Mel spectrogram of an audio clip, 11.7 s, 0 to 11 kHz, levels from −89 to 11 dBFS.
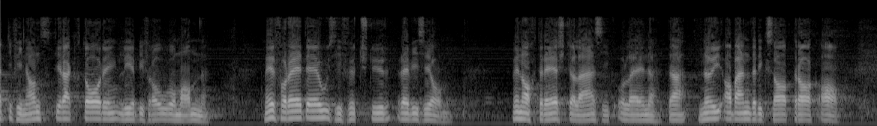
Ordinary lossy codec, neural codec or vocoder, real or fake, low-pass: none; none; real; 7.2 kHz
